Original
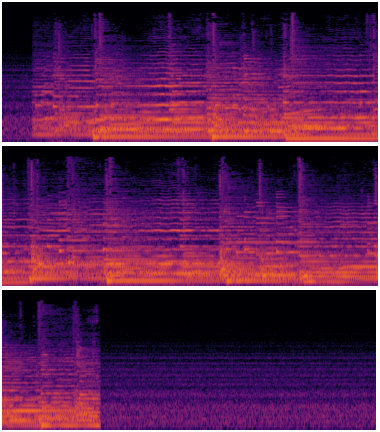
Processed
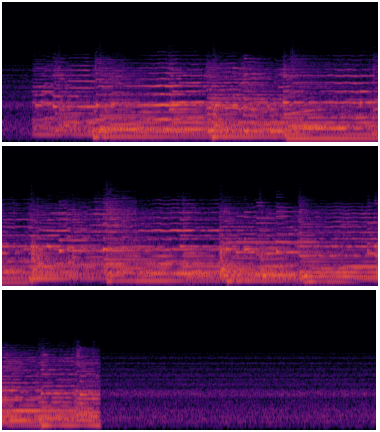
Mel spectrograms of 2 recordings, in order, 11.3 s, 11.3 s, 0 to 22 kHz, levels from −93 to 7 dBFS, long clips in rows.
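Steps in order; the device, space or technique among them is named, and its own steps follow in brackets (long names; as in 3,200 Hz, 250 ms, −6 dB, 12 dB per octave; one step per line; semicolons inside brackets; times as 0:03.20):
guitar cabinet (loudspeaker in its box 87–3,700 Hz, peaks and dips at 120 Hz −6 dB, 560 Hz −8 dB, 1,100 Hz +7 dB, 2,500 Hz −3 dB)
0:04.68–0:05.10: bass and treble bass −6 dB, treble +12 dB
level −4 dB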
